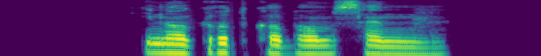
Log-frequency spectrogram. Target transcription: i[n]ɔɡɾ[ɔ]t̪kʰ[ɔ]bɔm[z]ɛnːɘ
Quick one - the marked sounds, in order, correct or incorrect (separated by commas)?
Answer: correct, incorrect, correct, incorrect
